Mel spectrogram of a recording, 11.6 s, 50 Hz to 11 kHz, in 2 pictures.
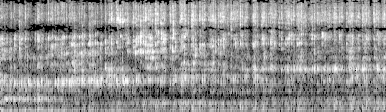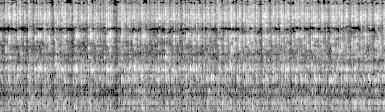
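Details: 200 hp Mariner outboard, first start after carburetor rebuild: runs continuously, drone rising and falling with throttle, no knocks or misses standing out over rough background; normal running.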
